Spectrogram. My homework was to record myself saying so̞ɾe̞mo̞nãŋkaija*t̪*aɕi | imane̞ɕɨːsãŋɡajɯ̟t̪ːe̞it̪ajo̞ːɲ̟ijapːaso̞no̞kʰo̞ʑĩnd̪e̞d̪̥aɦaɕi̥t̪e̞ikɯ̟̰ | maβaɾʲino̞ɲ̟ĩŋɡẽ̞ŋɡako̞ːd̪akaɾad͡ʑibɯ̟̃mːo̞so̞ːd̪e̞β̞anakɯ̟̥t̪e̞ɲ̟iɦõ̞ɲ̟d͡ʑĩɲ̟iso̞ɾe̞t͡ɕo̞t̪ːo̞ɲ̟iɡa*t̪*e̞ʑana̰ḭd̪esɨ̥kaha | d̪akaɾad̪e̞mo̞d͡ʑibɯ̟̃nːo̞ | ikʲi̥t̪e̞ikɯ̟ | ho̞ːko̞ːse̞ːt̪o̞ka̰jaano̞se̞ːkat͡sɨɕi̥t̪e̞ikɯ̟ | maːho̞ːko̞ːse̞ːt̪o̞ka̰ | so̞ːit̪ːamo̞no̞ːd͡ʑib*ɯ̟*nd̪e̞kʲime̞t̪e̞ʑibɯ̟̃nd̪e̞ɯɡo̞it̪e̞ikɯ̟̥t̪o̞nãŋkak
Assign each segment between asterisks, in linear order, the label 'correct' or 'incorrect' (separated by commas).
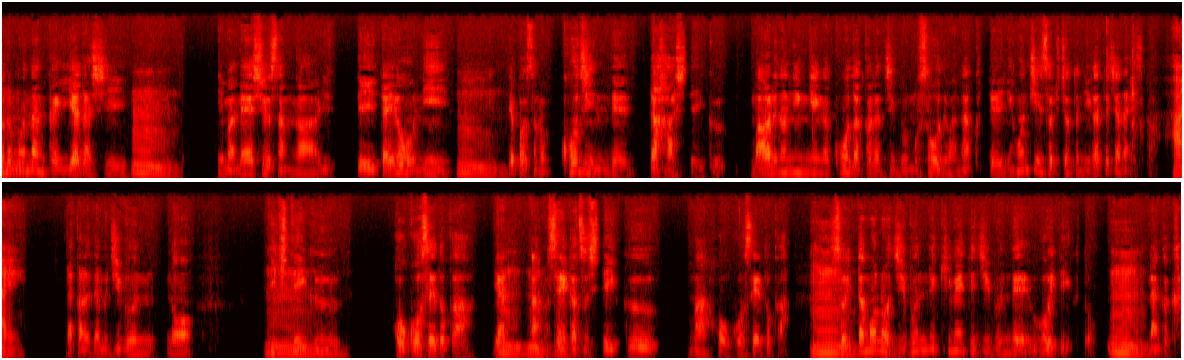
incorrect, correct, incorrect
